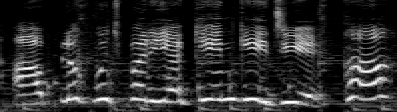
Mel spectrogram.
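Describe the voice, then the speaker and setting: A woman's voice: very high-pitched, moderate pace, pushed and bright, faint music behind. A woman playing a naive, complaining, insistent village wife in a cartoon story. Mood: insistent, upset. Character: gullible, chatty, sleepy village wife, insistent.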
